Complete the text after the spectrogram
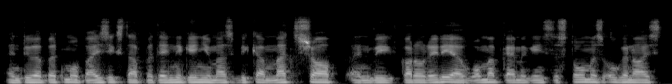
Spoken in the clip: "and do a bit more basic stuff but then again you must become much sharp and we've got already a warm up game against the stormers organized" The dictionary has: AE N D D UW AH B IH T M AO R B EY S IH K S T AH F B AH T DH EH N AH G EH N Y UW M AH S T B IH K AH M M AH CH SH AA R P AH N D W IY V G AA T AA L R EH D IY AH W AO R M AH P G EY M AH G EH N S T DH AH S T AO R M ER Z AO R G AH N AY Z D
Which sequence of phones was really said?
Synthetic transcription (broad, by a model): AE N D D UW AH B IH T M AO R B EY S IH K S T AH F B AH T DH EH N AH G EH N Y UW M AH S T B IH K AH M M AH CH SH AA P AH N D W IY V G AA T AA L R EH D IY AH W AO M AH P G EY M AH G EH N S T DH AH S T AO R M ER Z AO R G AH N AY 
